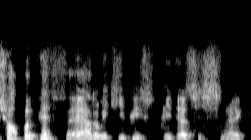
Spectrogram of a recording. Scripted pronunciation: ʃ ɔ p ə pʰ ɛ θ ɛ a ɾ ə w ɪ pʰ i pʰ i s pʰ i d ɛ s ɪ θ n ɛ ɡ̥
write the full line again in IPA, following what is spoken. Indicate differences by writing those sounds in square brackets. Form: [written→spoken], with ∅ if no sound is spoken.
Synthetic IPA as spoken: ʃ ɔ p ə pʰ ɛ θ ɛ a ɾ ə w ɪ [pʰ→kʰ] i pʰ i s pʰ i d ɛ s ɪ [θ→s] n ɛ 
